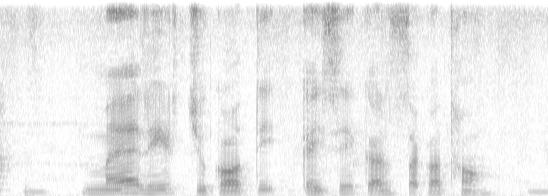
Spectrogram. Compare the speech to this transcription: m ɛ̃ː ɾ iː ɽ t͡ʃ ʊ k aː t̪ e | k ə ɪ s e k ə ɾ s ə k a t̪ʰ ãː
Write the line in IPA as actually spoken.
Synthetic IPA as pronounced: m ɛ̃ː ɾ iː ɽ t͡ʃ ʊ k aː t̪ i | k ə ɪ s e k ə ɾ s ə k a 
